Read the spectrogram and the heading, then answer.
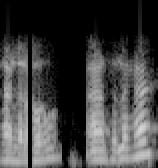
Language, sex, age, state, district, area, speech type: Tamil, male, 18-30, Tamil Nadu, Pudukkottai, rural, conversation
